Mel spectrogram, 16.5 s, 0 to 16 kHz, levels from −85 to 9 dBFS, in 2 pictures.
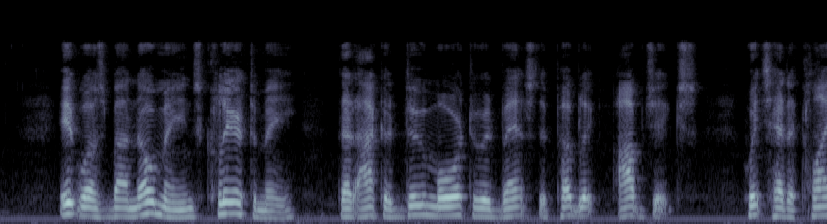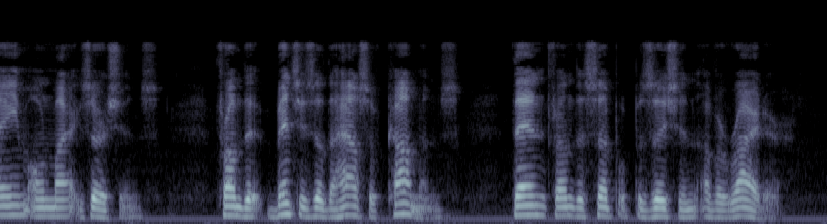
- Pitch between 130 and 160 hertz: Yes, low, 135 Hz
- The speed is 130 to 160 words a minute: Yes, average, 150 wpm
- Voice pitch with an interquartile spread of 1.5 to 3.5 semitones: Yes, average, 3.2 semitones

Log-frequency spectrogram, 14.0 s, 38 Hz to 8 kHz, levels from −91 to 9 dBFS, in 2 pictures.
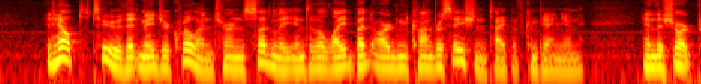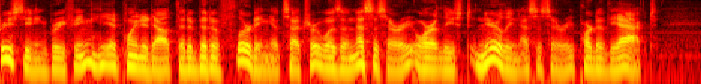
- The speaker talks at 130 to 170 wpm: No, average, 190 wpm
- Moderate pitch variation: Yes, average, 3.0 semitones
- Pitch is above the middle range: No, low, 105 Hz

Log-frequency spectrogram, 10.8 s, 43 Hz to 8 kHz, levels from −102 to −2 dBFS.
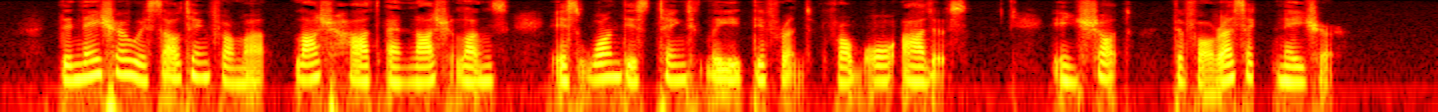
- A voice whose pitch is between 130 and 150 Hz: No, high, 195 Hz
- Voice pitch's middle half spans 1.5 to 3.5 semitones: Yes, average, 3.2 semitones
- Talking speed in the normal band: No, slow, 120 wpm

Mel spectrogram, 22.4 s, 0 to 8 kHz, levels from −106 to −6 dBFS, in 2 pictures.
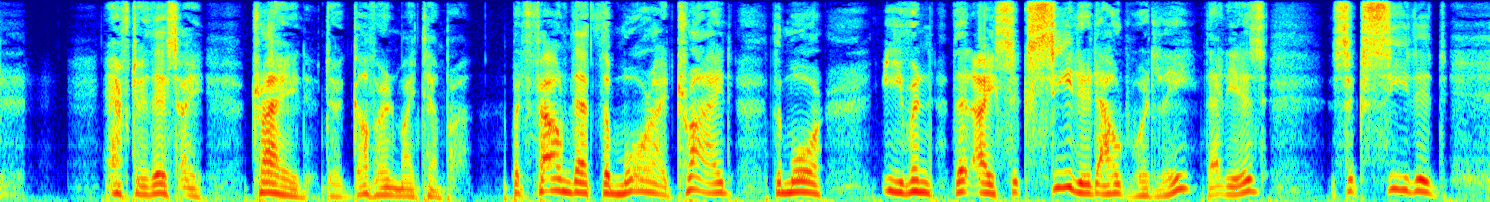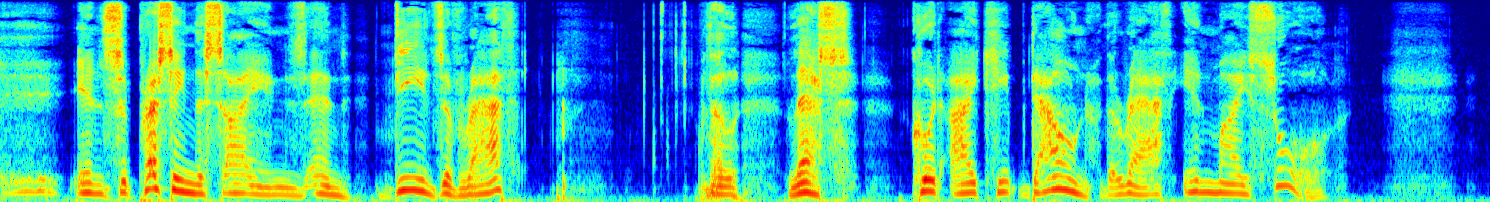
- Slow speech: Yes, slow, 120 wpm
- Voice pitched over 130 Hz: Yes, medium, 140 Hz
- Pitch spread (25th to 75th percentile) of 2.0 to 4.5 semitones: No, wide, 5.4 semitones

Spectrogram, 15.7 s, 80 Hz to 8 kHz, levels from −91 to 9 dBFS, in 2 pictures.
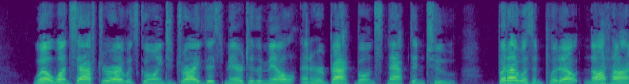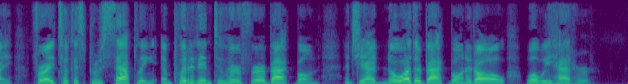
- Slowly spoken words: No, average, 200 wpm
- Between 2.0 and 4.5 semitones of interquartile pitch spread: No, average, 4.9 semitones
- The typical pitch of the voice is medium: Yes, medium, 175 Hz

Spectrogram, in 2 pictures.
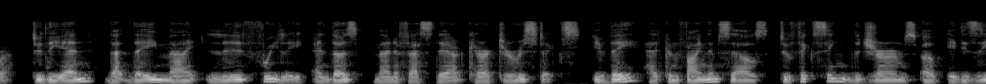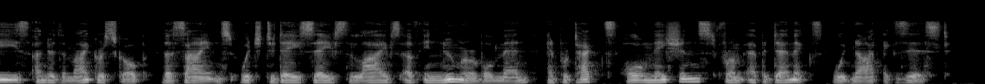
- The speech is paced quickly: No, average, 145 wpm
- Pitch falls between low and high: No, very low, 95 Hz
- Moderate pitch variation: Yes, average, 3.2 semitones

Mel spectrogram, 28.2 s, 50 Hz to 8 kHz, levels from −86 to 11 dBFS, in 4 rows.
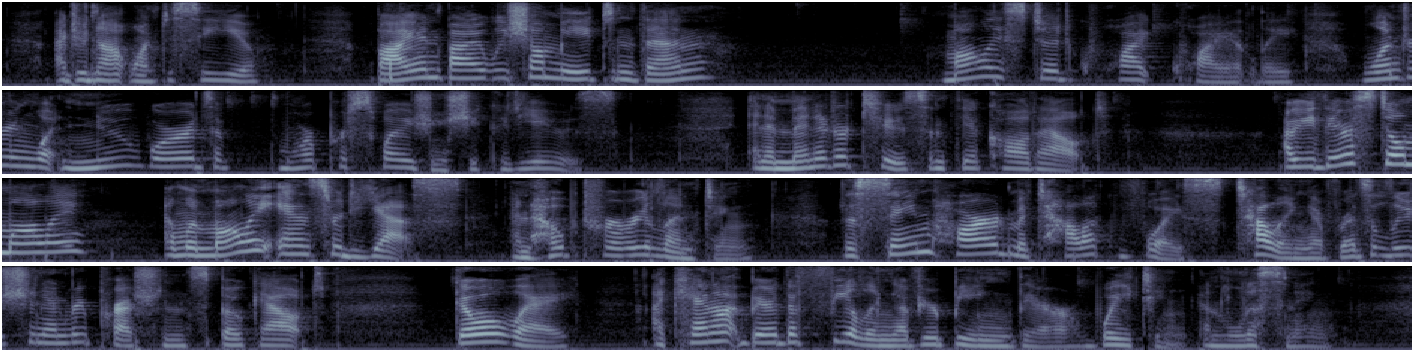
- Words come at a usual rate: Yes, average, 165 wpm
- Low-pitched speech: No, high, 205 Hz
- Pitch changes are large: Yes, wide, 6.8 semitones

